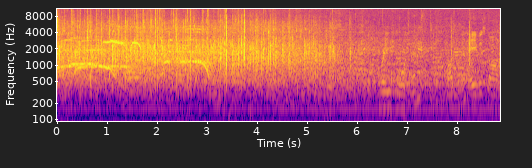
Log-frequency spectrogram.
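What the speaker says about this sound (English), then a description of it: "Ladies and gentlemen, another big round of applause for Bella Scull." A crowd applauds at a schoolgirl rowing regatta on the river, with sustained clapping that slowly fades while someone speaks over a loudspeaker.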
